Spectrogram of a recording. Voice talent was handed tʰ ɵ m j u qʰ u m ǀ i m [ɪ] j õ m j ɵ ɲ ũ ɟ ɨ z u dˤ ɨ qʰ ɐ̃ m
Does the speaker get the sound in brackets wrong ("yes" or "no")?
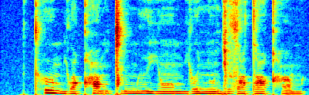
yes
